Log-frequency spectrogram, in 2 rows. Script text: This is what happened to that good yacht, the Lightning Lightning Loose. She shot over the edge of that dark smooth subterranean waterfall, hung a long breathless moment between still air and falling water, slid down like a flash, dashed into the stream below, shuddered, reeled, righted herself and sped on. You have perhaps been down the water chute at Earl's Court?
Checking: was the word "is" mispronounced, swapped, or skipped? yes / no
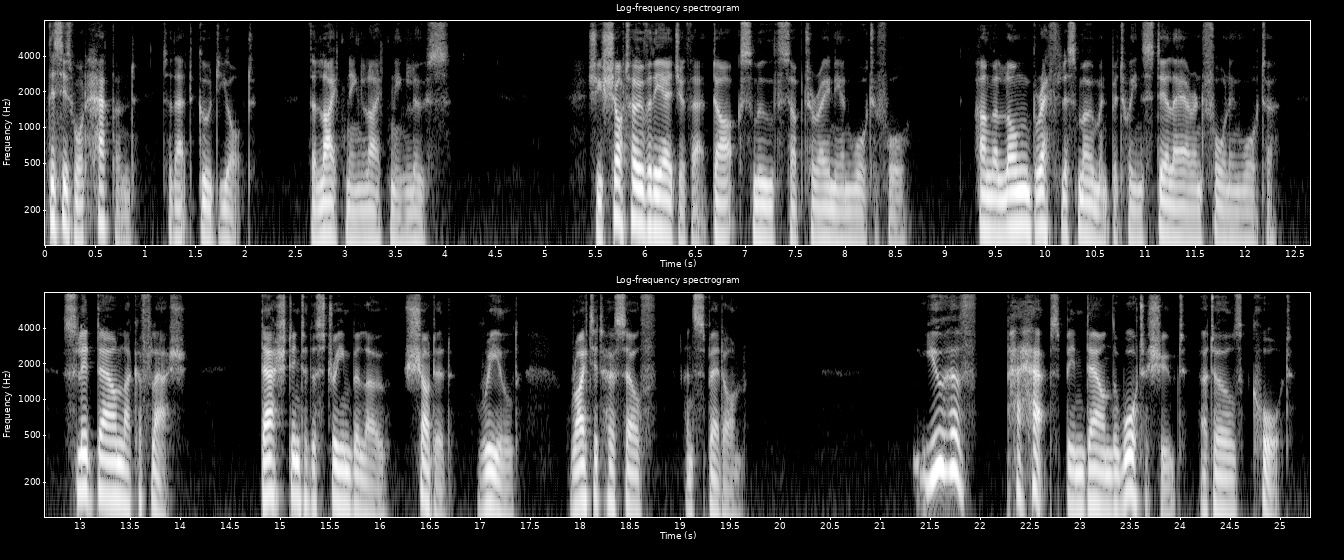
no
